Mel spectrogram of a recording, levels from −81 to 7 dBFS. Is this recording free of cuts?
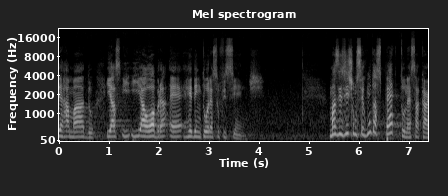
yes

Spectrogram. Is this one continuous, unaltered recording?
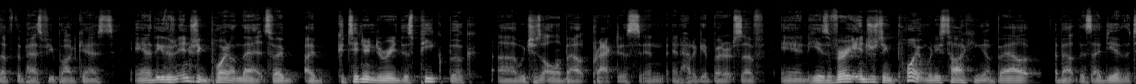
yes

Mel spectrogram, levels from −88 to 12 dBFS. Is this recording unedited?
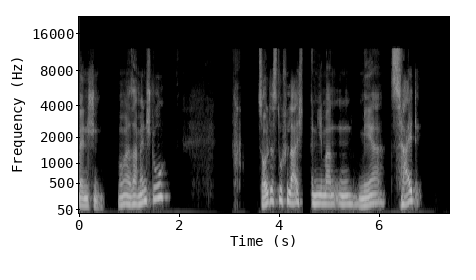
no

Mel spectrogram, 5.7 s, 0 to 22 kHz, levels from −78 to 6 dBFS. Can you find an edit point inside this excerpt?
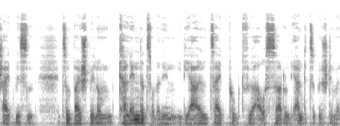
yes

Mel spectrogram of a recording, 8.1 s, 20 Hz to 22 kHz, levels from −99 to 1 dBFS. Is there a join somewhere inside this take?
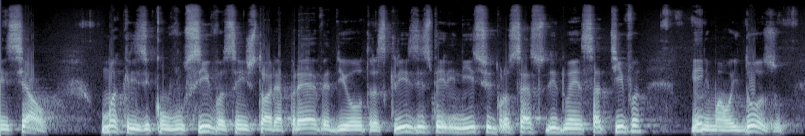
yes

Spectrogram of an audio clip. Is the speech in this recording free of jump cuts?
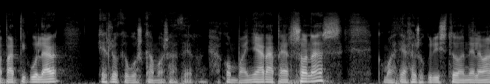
no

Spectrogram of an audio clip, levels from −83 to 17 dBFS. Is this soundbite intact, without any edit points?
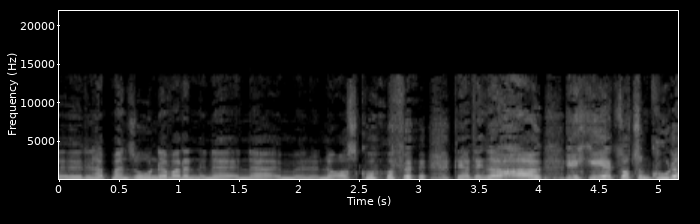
no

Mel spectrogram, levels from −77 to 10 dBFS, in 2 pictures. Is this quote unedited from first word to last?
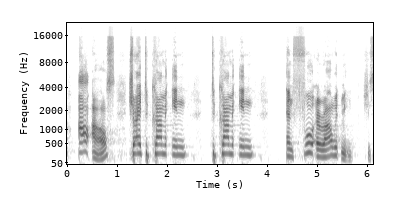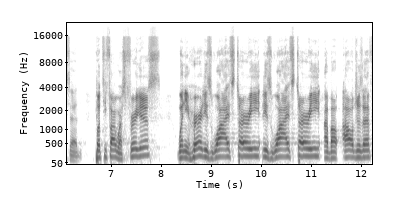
no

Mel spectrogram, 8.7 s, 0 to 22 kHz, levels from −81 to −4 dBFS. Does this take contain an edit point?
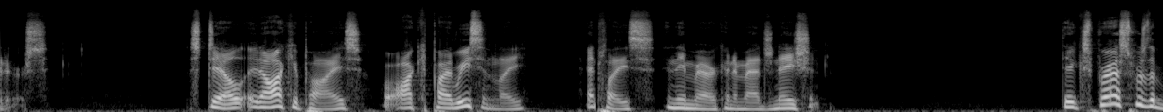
yes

